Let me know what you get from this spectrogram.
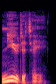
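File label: "nudity", British English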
